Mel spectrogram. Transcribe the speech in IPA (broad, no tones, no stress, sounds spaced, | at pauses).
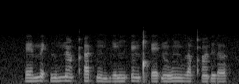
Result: ɛ m ɛ ʔ ɯ m ɛ̃ qʼ ɯ k ũ b e ɾ ĩ ʔ ɛ̃ ǃʼ ɛ ɗ õ w ũ lː u qʼ õ ɗ ɯ ɾ ʌ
